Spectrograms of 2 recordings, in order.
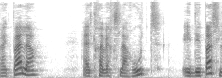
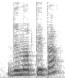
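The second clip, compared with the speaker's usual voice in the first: ordinary delivery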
